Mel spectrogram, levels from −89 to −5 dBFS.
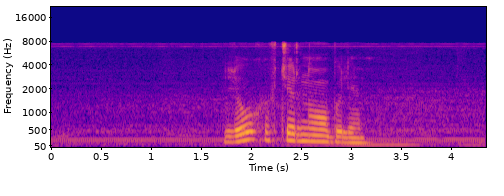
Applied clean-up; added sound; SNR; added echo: none; none; none; none.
